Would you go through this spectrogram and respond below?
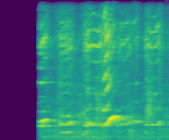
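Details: Miniature Schnauzer puppies, five and seven weeks old, exploring their surroundings: after a brief silence a high, tonal squeaking whine with bright overtones swells and rises to a sharp peak, then settles into softer, wavering squeaks.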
